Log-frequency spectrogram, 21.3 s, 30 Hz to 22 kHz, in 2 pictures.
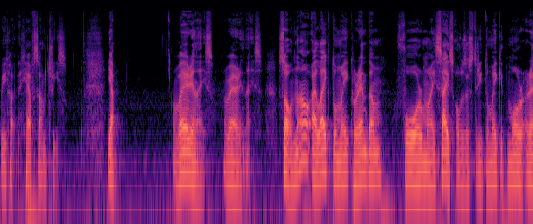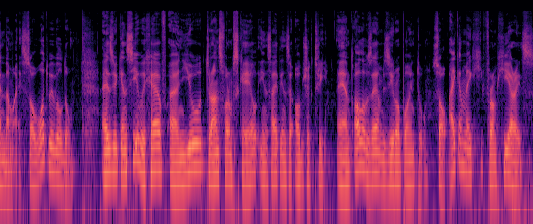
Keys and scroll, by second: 0.4 space, 5.9 space, 9.8 space, 20.7 r, 21.1 a.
